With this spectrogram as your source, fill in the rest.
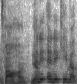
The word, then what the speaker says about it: Valheim: another game it's called valhem i think i'm pronouncing it that's right valheim yeah and it came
